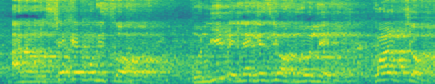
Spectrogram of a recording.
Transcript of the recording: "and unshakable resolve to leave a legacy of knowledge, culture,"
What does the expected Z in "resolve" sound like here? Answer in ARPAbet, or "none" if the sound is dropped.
S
